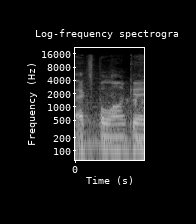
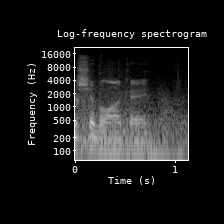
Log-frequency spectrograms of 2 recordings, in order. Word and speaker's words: Xbalanque: fact about shibalonke I used to call it expelunke because I didn't know how to pronounce it so I was like it's actually shibalonke who knew like if you didn't know that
